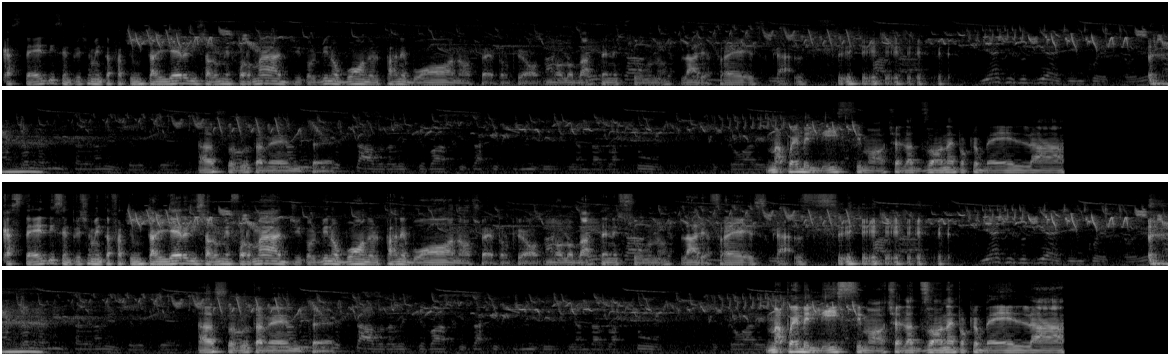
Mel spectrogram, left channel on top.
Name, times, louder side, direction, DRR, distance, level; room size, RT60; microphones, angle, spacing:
voice 1, 0.0-8.1 8.3-9.5 11.5-12.1 13.6-15.0 19.3-22.3, right 6 dB, 65° right, 0.5 m, -33 dB
sound 1, 1.2-20.3, right 4 dB, 15° right, 0.5 m, -43 dB
voice 2, 5.4-7.9 8.7-9.3 9.8-13.4 13.8-18.3 18.8-20.0, right 4 dB, 85° right, 1.6 m, -52 dB
head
